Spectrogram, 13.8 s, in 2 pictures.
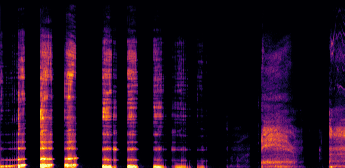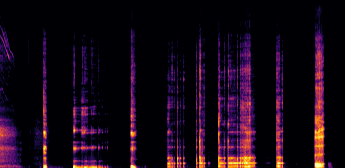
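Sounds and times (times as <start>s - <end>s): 
person burping for ASMR: 0.0s - 4.1s, 8.4s - 9.6s, 10.3s - 12.6s, 13.2s - 13.4s.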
